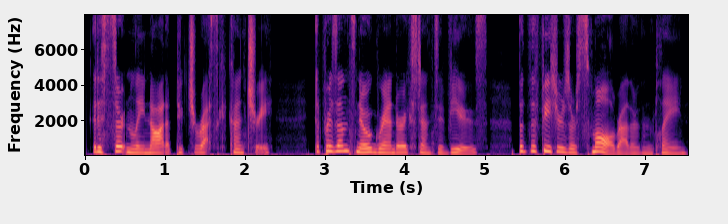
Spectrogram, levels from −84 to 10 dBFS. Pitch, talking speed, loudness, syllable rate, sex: 205 Hz, 175 wpm, -18 LUFS, 5.6 syllables/s, female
